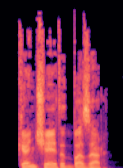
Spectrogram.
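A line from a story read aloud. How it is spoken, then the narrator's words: Sharp interruption. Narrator (Russian): резко оборвал я адвоката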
